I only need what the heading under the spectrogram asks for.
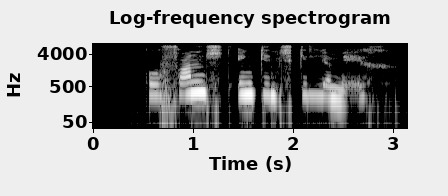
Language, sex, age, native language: Icelandic, female, 9, Icelandic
